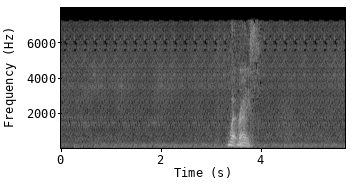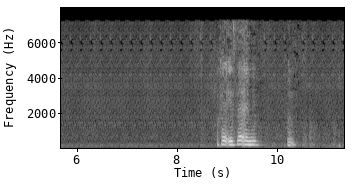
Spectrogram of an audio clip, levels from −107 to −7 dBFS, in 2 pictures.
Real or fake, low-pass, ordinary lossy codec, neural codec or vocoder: fake; none; none; codec, 16 kHz, 1.1 kbps, Voila-Tokenizer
